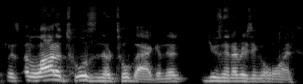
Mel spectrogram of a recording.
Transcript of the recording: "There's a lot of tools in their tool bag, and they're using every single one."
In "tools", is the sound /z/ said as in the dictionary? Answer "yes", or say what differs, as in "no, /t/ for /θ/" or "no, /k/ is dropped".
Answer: yes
